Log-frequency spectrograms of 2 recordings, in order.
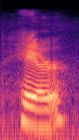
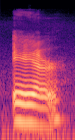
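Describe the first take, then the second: First: The word begins with an h sound. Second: The word begins without an h sound. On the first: The speaker calls it wrong. "and not hair" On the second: The speaker calls it right. "So we just say air"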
